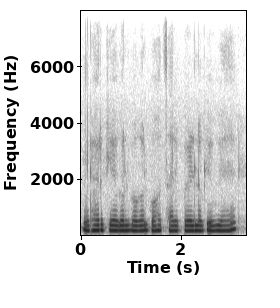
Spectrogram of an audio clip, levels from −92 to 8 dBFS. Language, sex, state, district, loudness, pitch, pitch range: Hindi, female, Jharkhand, Deoghar, -13 LUFS, 180 Hz, 175-185 Hz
